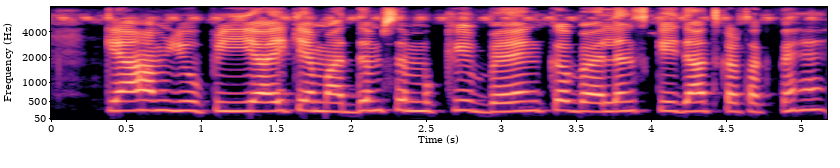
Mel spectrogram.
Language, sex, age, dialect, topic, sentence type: Hindi, female, 18-24, Awadhi Bundeli, banking, question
